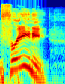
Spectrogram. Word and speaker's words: Freeney: Dwight Freeney. – former Indianapolis Colt, is going into the Hall of Fame. – His last name rhymes with Weenie.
